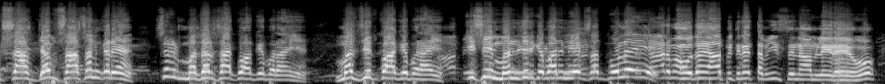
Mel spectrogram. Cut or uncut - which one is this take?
uncut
